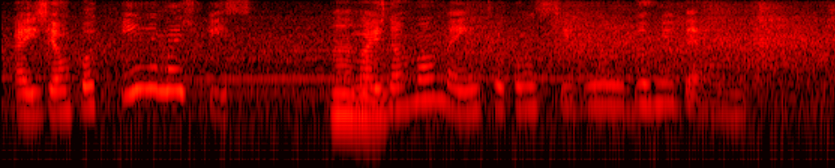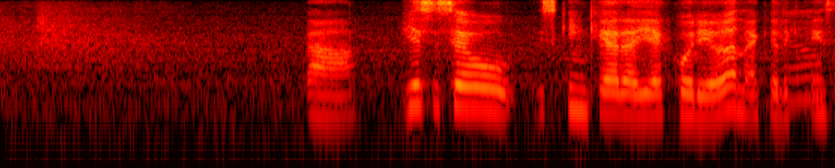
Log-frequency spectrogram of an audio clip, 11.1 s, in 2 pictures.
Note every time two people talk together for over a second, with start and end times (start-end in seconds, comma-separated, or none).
none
